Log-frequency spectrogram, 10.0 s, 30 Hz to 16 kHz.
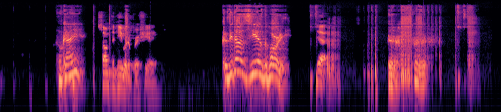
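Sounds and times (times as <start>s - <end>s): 
speech: 1.1s - 3.2s, 4.4s - 6.9s, 7.8s - 8.7s
rough voiced grunt or burp: 7.8s - 8.9s
computer mouse or keyboard clicks while answering emails: 9.1s - 9.4s.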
